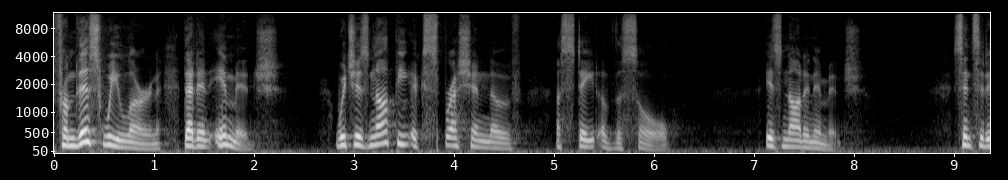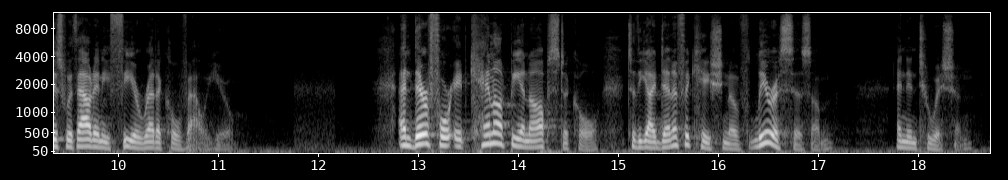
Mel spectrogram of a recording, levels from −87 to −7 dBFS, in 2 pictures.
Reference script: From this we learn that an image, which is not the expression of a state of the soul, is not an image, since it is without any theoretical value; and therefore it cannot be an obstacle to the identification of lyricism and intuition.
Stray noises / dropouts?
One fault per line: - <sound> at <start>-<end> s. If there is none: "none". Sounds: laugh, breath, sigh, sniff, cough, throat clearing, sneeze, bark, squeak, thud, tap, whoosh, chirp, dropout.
none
